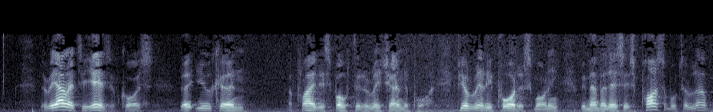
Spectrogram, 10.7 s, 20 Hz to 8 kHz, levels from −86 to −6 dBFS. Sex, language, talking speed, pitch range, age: male, English, 165 wpm, 110-170 Hz, 60-79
